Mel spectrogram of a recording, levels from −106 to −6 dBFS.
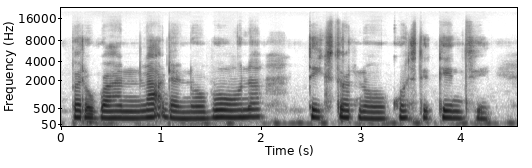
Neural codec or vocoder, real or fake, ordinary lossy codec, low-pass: codec, 44.1 kHz, 7.8 kbps, DAC; fake; none; 19.8 kHz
